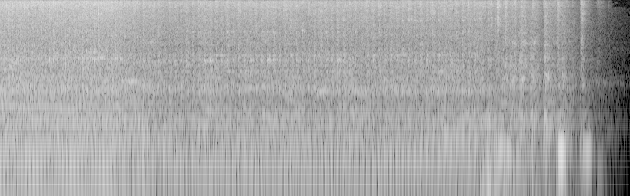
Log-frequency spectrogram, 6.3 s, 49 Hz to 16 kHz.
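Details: Snapper 150Z zero-turn mower, 21 hp engine that cranks but won't start alone, after carburetor cleaner sprayed in the intake: fires and chugs about three and a half beats a second, then fades, stumbles and stops within six seconds; fuel starvation.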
